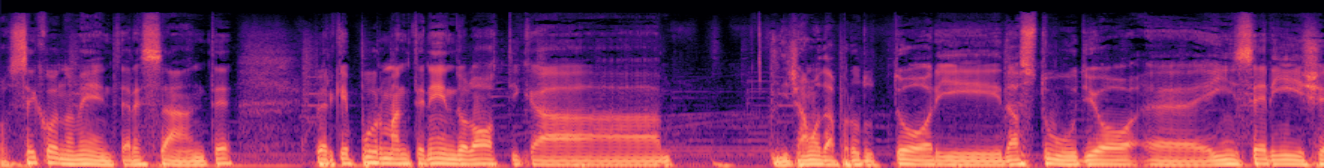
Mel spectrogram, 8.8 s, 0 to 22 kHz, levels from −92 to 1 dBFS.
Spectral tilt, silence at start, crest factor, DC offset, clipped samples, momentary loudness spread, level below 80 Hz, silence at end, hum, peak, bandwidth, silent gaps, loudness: -6.5 dB/octave; 0 s; 10 dB; under 0.1%; under 0.1%; 7 LU; -26 dBFS; 0 s; none; -2 dBFS; 15.5 kHz; none; -15 LUFS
